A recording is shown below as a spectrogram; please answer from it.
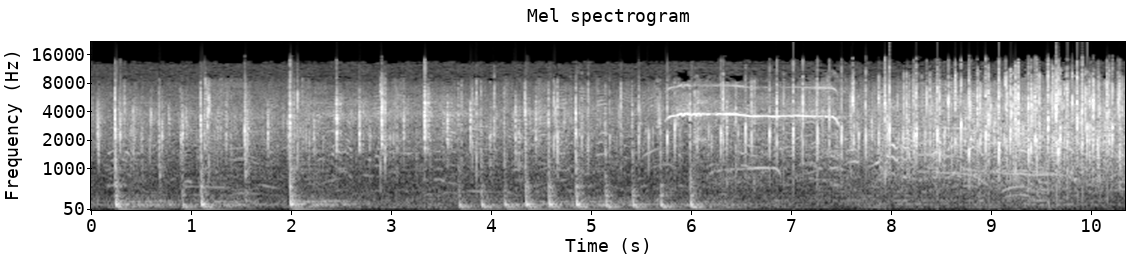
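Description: Rapa Nui ceremonial music performance: voices over rhythmic drum strikes, about three a second in the middle, then a high whistle held for about two seconds. Crowd noise and cheering rise near the end.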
